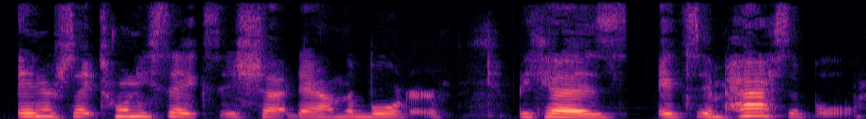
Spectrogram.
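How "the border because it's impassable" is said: ordinary delivery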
